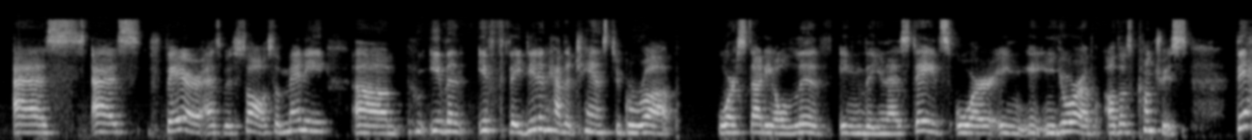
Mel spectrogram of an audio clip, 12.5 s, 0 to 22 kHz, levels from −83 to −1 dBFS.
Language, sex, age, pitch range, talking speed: English, female, 10-29, 215-275 Hz, 175 wpm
